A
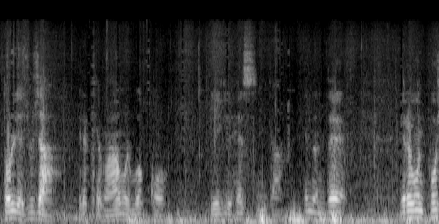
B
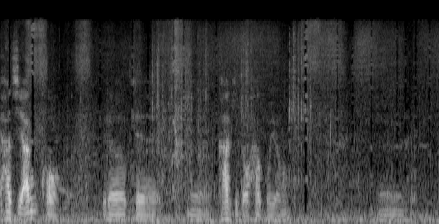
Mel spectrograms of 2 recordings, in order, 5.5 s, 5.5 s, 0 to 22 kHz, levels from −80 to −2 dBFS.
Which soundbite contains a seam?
B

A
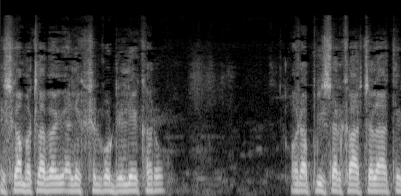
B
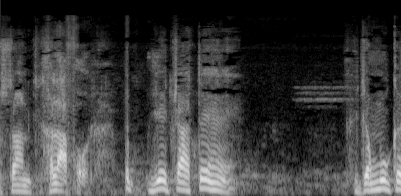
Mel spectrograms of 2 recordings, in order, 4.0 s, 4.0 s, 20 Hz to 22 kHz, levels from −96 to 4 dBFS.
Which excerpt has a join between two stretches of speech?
B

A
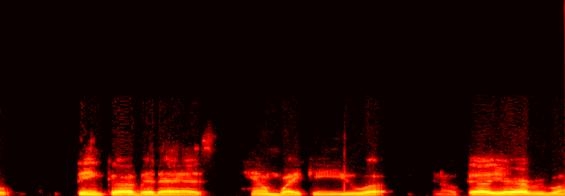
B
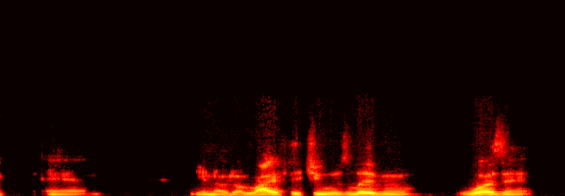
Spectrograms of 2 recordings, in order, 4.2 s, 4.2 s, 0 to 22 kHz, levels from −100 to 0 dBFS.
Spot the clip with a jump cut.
A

